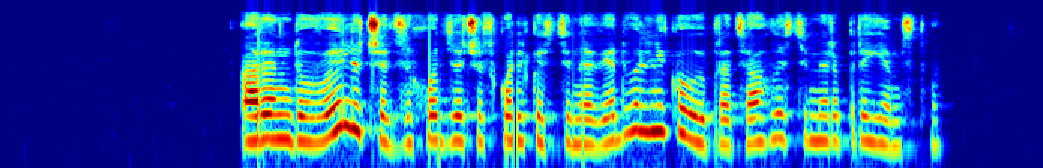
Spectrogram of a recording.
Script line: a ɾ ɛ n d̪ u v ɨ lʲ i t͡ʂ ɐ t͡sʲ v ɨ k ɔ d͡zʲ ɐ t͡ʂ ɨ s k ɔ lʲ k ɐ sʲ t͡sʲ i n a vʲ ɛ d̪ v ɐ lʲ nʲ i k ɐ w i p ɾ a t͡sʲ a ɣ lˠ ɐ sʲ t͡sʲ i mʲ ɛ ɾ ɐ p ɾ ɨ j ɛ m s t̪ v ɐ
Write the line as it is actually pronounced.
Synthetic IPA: a ɾ ɛ n d̪ u v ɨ lʲ i t͡ʂ ɐ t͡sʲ z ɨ x ɔ d͡zʲ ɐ t͡ʂ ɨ s k ɔ lʲ k ɐ sʲ t͡sʲ i n a vʲ ɛ d̪ v ɐ lʲ nʲ i k ɐ w i p ɾ a t͡sʲ a ɣ lˠ ɐ sʲ t͡sʲ i mʲ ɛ ɾ ɐ p ɾ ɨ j ɛ m s t̪ v ɐ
